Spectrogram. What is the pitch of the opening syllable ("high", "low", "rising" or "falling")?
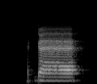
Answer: low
